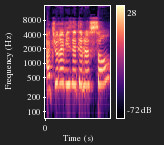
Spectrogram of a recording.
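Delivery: teacher showing a question tune; question intonation. Shown as a demonstration. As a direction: ask As-tu révisé tes leçons? with a lifted tune. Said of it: "quand je veux poser une question, je dis".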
